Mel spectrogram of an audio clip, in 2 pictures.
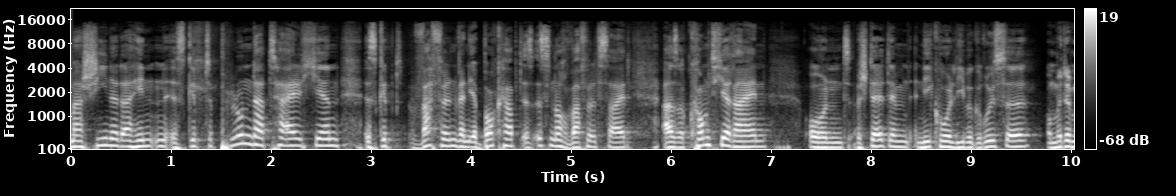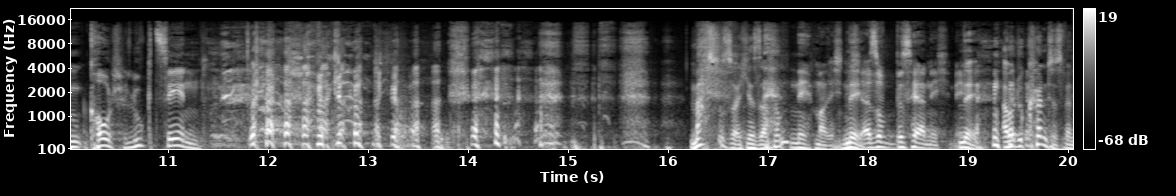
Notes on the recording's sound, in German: Unser zweiter Live-Podcast vor Publikum!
